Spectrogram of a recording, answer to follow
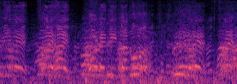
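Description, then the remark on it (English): Tens of thousands of protesters chant "Peace, freedom without dictatorship" in loud unison on the streets of Vienna, Austria, protesting a new lockdown and planned compulsory vaccination. Their voices rise and fall in a steady repeated rhythm of phrases with brief gaps between them. “Peace, freedom without dictatorship is what these protesters are chanting.”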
